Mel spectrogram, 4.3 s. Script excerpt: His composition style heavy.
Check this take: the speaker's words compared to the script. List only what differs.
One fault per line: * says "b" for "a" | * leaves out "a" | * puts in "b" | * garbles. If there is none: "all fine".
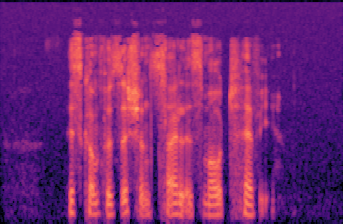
* puts in "is mode"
